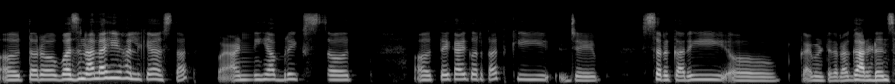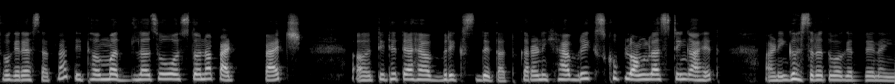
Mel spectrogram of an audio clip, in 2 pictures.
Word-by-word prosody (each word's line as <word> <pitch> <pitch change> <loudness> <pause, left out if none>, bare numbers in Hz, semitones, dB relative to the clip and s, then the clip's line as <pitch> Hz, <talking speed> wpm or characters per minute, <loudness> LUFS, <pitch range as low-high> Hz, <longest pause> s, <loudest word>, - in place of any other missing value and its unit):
अ, 205 - 0
तर 225 0 +2 0.2
वजनालाही 255 +5 +6
हलक्या 240 -3 +1
असतात 220 0 -4 0.3
आणि 215 +2 -2
ह्या 230 0 +2
ब्रिक्सच 215 -3 -3 0.7
अ, 210 -1 0
ते 220 - +2
काय 235 +1 +2
करतात 235 +1 -3
की 220 -3 -4 0.2
जे 180 -1 -2 0.5
सरकारी 215 0 0
अ, - - -4 0.7
काय - - -5
म्हणतात 185 -1 -3
त्याला 180 +1 -1
गार्डन्स 195 0 +5
वगेरे 210 -1 0
असतात 190 -3 -2
ना, 275 - -1
तिथं 225 0 -1
मधला 225 -1 +2
जो 245 0 +3
असतो 235 +1 0
ना 250 +1 +3
पॅट 195 - +5 0.3
पॅच 205 +6 +2 0.6
अ, 195 - 0
तिथे 235 +1 -1
त्या 230 - +5
ह्या 220 -1 +3
ब्रिक्स 215 +3 -3
देतात. 170 -7 0
कारण 210 +1 0
ह्या 225 -1 +4
ब्रिक्स 255 +5 -2
खूप 275 -2 -3
लाँग 225 -2 +5
लास्टिंग 235 +1 +1
आहेत 200 +1 0 0.5
आणि 185 +1 -1
घसरत 215 -3 +2
वगेरे 195 -1 -2
नाही 180 -2 -4
220 Hz, 160 wpm, -24 LUFS, 200-235 Hz, 0.7 s, वजनालाही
